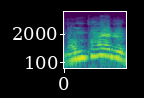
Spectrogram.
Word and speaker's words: NumPy: 오늘은 넘파이를 배웁니다. 넘파이 처음 들어보나요? 넘파이는 이렇게 했습니다. 넘파이 Numerical Python이라는 뜻입니다. 우리가 3번에 걸쳐서 강의를 제가 진행을 하는데요. 오늘 첫 번째 시간이고요. 여기 넘파이라고 나오죠. 넘파이라고 읽습니다.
